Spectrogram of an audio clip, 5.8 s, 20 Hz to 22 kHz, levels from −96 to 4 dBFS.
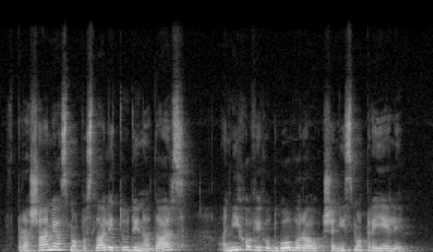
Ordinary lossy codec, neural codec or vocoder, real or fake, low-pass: none; none; real; 19.8 kHz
